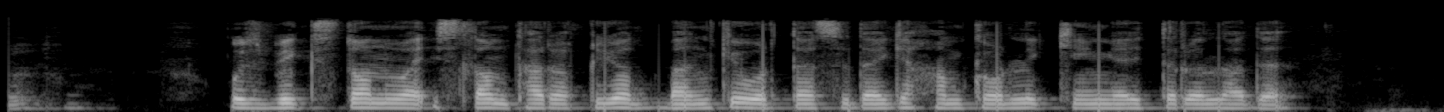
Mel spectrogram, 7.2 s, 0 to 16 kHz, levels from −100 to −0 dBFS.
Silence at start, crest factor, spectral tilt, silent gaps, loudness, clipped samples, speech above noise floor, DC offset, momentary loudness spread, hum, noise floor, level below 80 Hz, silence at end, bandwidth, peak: 0.05 s; 18 dB; -6.5 dB/octave; none; -35 LUFS; under 0.1%; 43 dB; under 0.1%; 5 LU; none; -77 dBFS; -66 dBFS; 0.75 s; 8.2 kHz; -16 dBFS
